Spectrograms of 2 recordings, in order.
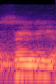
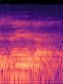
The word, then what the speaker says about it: Zadie: My grandparents that were the Jewish, I call them Zadie and Bubby, which is the Yiddish. You're Jewish, right? Did I pronounce Zadie right? Yeah. Okay, some people say Zeta. It's Yiddish for grandmother and grandfather.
